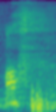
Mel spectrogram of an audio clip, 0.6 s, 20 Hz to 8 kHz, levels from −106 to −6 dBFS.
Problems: none marked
